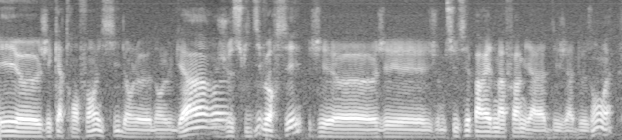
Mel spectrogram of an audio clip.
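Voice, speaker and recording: A man with a very deep, low voice speaks at a fairly slow pace with hardly any pauses, lively intonation and big swings in loudness over noticeable background noise. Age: 40s. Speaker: interviewee, part-time association employee. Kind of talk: casual chat. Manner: halting.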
